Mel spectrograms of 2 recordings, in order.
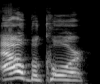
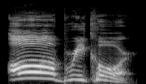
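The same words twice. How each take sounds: First: "albacore" said as one word, with an L; "albacore" with a short first vowel; standard pronunciation. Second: "Aubrey core" with a long, loud AW-bree; "Aubrey core" as a drawn-out pun on albacore; punning pronunciation. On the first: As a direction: say "albacore" the ordinary way, like the tuna. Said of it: "It's not albacore". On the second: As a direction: stretch "Aubrey" slowly, then drop onto "core". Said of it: "it's Aubrey core". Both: Shown as a demonstration.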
